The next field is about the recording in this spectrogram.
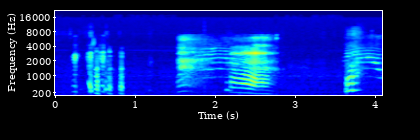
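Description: A cat meows, one long drawn-out wavering meow followed by a shorter one, after a few quick clicking sounds at the start.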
